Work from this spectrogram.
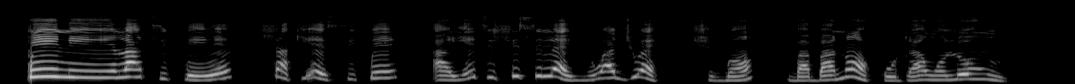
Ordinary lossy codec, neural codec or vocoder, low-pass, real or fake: none; none; 9.9 kHz; real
